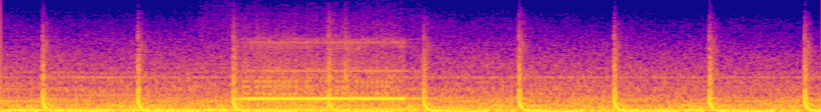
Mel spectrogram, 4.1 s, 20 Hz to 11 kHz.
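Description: Peak-time techno track playing: a steady four-on-the-floor kick drum at about 126 beats a minute over a heavy bass line, with a short held synth note about a second in.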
